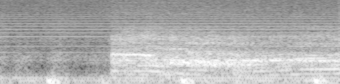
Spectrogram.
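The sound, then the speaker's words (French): A car does a simple slide with tires skidding and squealing, a sustained high screech starting abruptly partway in over a low rumbling engine with rhythmic pulses. “Jusque-là, c'est des glisses simples.”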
